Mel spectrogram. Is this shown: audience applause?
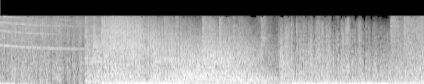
no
